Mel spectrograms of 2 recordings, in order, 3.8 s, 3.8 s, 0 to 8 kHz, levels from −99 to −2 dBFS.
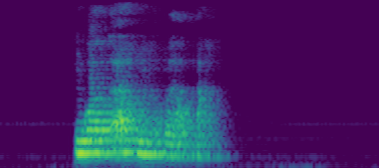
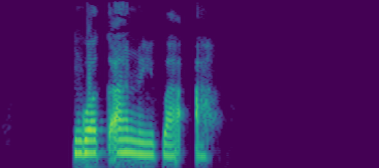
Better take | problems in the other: second | noise reduction (neural mask model DeepFilterNet 3)

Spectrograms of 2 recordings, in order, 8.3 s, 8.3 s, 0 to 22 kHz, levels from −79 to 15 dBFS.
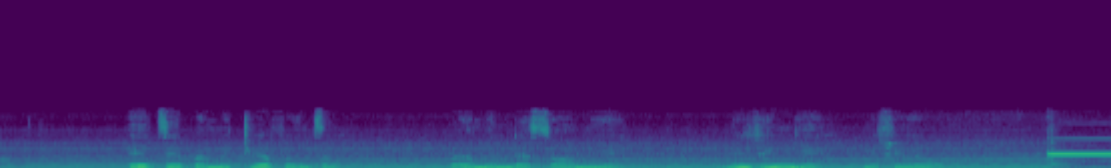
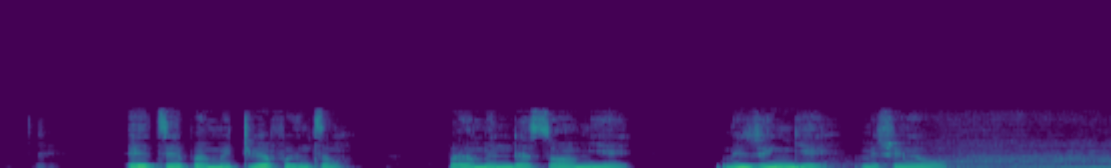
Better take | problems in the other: second | background sound (Microwave oven); 2 dB below the speech

